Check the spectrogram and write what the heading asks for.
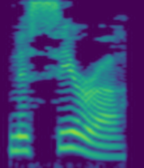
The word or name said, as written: nasira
